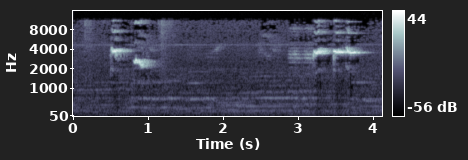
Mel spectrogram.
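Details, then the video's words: Sooty-headed bulbul singing: a clear whistled note, then a lower slurred downward whistle, a pause, and a closing burst of several high, quick whistled notes. A low steady hum runs beneath. "burung kutilang terbaik"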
